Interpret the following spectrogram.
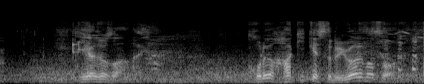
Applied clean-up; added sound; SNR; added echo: none; none; none; none.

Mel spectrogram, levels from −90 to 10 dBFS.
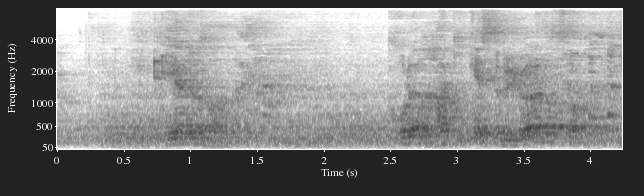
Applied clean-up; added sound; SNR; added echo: none; none; none; reverberation time 0.9 s.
